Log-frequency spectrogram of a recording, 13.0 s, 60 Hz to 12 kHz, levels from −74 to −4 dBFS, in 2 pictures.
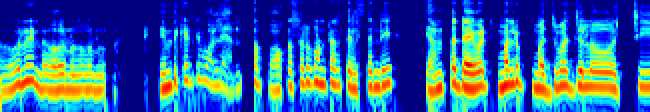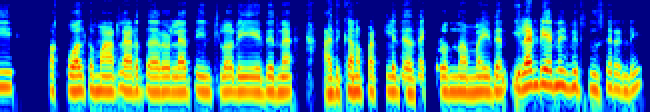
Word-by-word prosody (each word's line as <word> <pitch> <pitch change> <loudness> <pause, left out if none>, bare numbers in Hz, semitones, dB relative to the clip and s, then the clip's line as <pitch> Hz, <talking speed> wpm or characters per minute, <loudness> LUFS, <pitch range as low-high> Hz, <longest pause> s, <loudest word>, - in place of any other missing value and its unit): అవునండి. 215 +5 0
అవునవును. 175 0 -1 0.6
ఎందుకంటే, 260 +7 -2
వాళ్ళు 215 -3 -8
ఎంత 185 +7 -16
ఫోకస్‌డ్‌గా 215 +8 -3
ఉంటారో 230 -2 -1
తెలుసండి. 205 +3 0 0.5
ఎంత 190 +4 -1
డైవర్ట్ 195 +2 +7
మళ్ళీ 230 +4 +5 0.2
మధ్య 180 +1 +1
మధ్యలో 205 0 +2 0.2
వచ్చి 200 +4 -6 0.5
పక్కవాళ్ళతో 170 0 0
మాట్లాడతారు. 165 -1 0
లేతే 160 +1 0
ఇంట్లోని 160 +1 -2
ఏదైనా 160 0 0 0.4
అది 155 +1 -1
కనపట్లేదు 165 0 -1
అది 165 +3 -3
ఎక్కడుందమ్మా 160 -1 -1
ఇది 165 +1 0
అన్ - - -10
ఇలాంటియన్నీ 220 +1 +6
మీరు 205 - -2
చూసారండి? 180 0 -4
180 Hz, 130 wpm, -23 LUFS, 165-210 Hz, 0.6 s, డైవర్ట్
